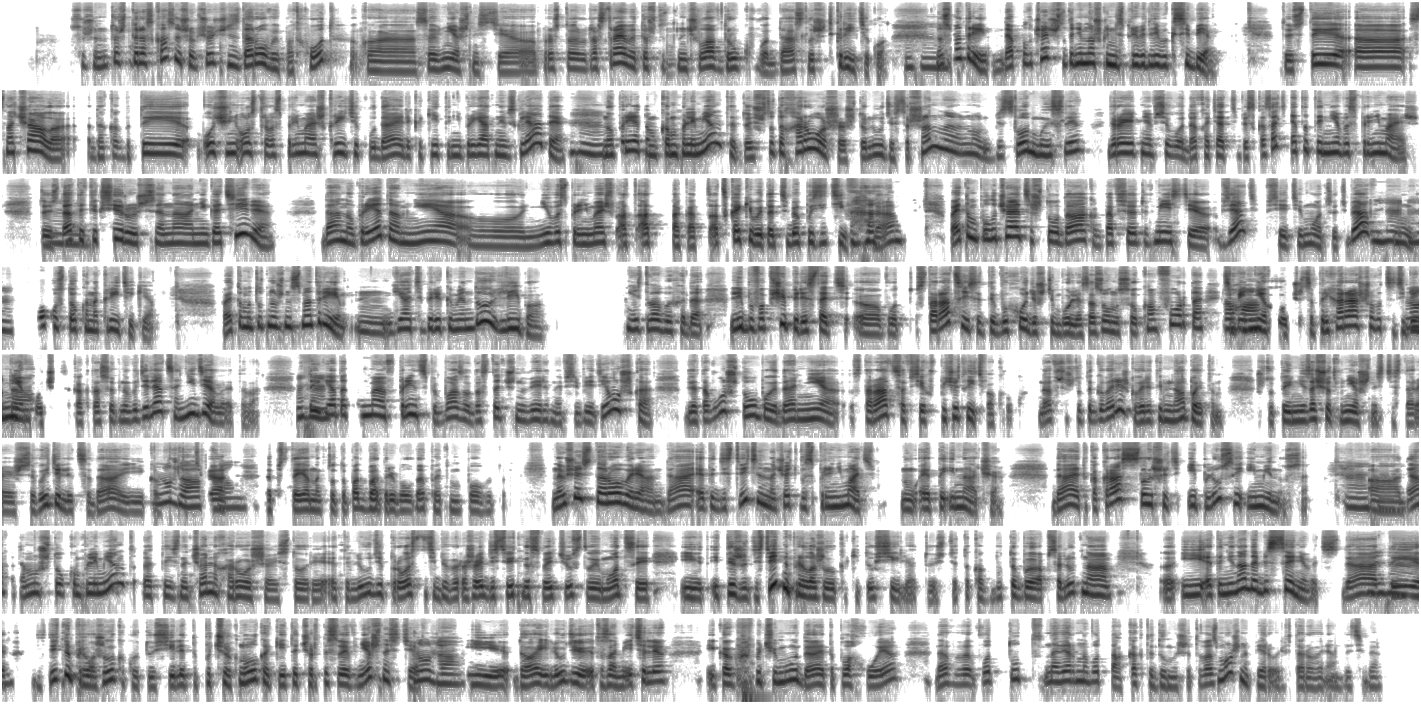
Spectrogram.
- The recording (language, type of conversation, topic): Russian, advice, Как низкая самооценка из-за внешности влияет на вашу жизнь?
- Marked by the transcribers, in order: chuckle; "базово" said as "базва"; chuckle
